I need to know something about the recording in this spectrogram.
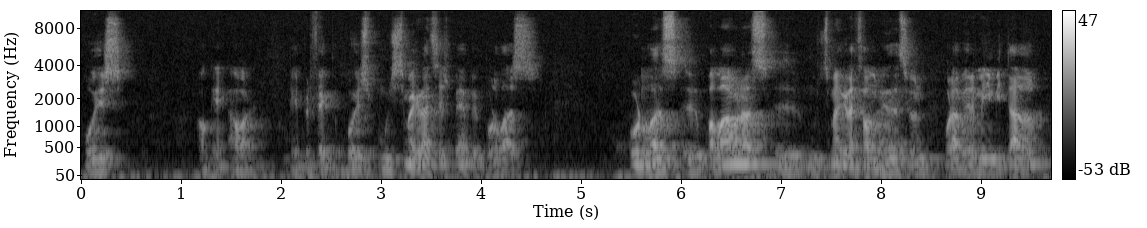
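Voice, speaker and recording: A man's voice: deep voice, little pitch movement, normal speed, bright, forceful tone, a little hiss or hum. Hesitant man, echoey hall. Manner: hesitant, many fillers and restarts. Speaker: keynote speaker. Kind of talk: conference talk. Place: lecture hall. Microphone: microphone.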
